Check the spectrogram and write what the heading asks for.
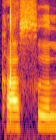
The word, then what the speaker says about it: castle: does a silent hell stuck in the castle is a silent t so many words with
